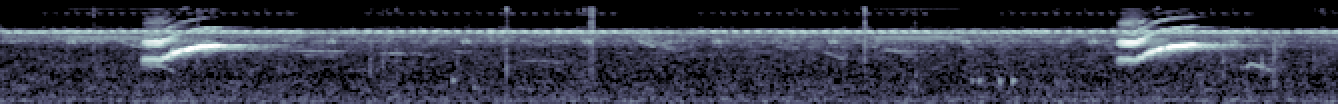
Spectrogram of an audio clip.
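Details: Hwamei singing: two clear, sweeping upslurred whistles about three and a half seconds apart, each bright and brief, set against a steady high-pitched insect drone.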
